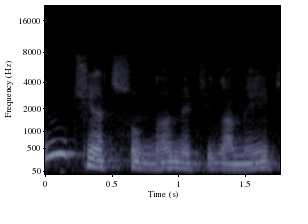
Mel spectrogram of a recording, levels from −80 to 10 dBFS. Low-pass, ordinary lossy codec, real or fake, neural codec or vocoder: none; none; real; none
